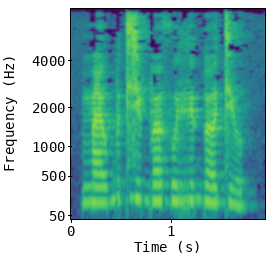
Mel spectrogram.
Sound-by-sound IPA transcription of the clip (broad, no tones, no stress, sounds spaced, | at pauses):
m æ ʊ̯ b o tʲ zʲ u b œ θ u rʲ ʊ ɠ œ ə̯ tʲ ʊ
